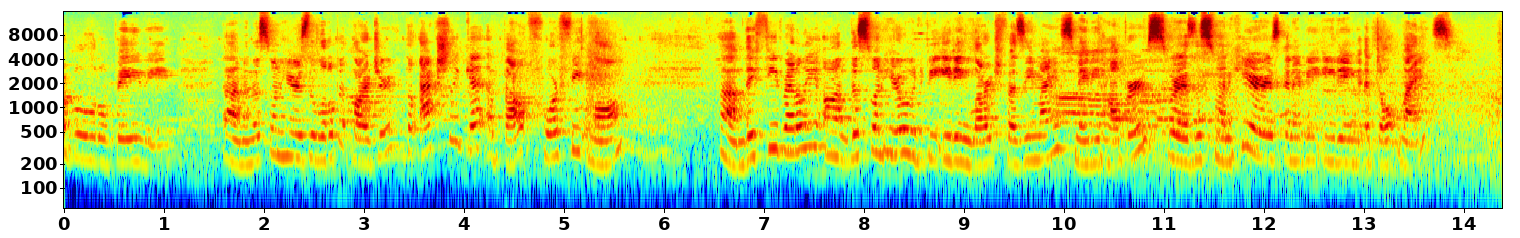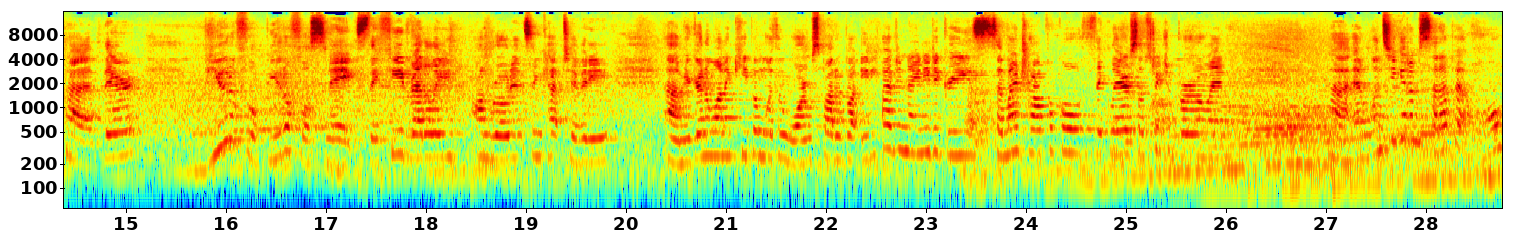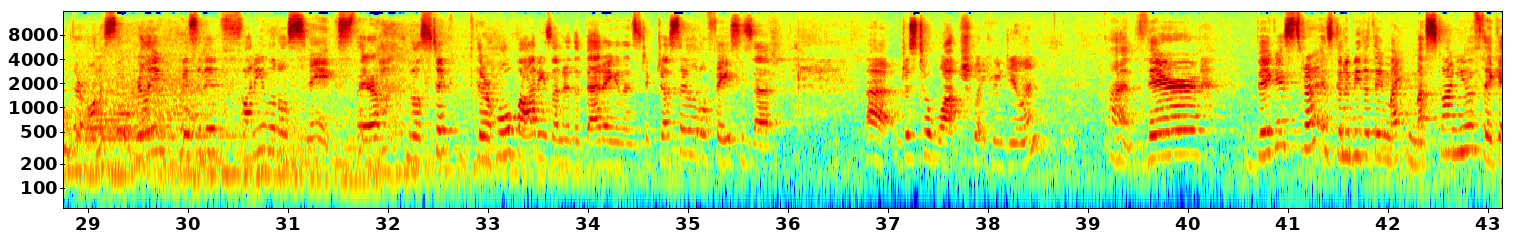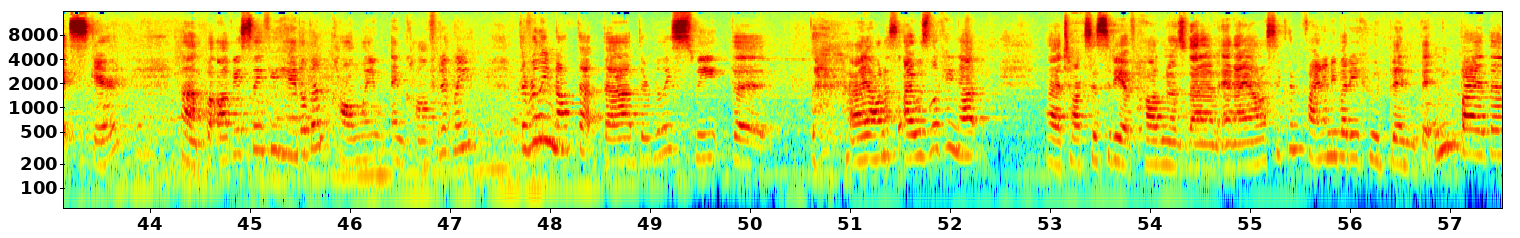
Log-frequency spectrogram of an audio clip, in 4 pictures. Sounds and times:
Speech: 0.0s - 5.7s, 6.6s - 15.2s, 15.8s - 36.0s, 36.8s - 50.3s, 51.0s - 57.5s.

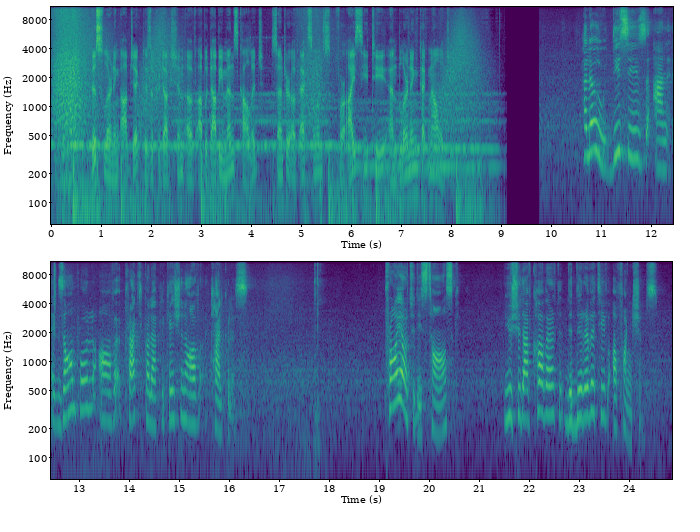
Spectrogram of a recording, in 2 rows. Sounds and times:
Speech: 0.4s - 8.0s, 10.6s - 16.4s, 19.2s - 20.6s, 21.5s - 24.6s.

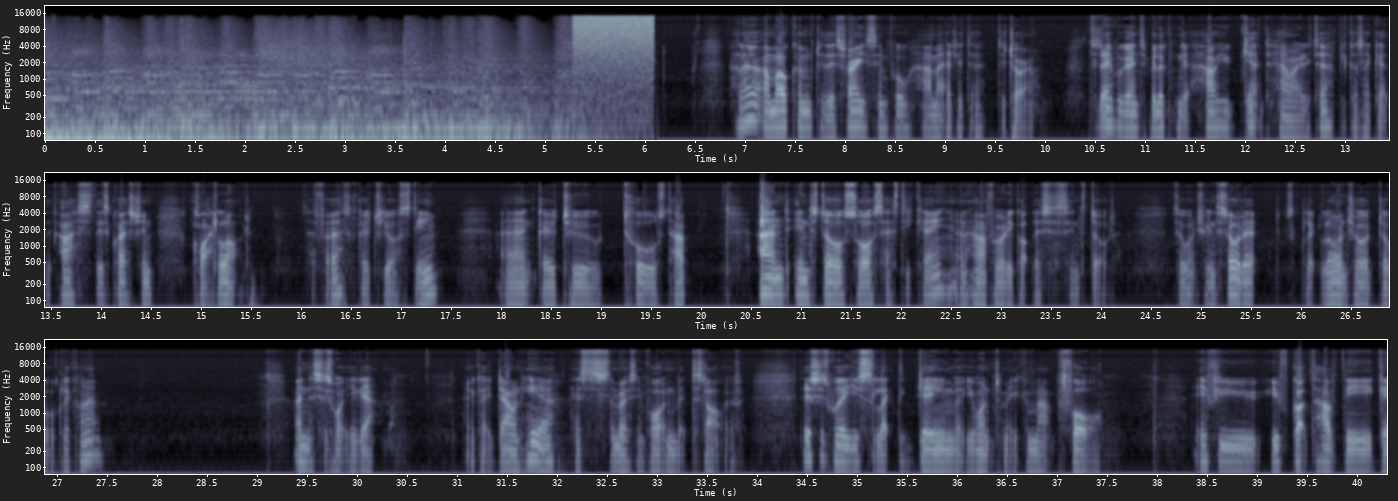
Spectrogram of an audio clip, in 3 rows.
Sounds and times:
Speech: 6.8s - 17.4s, 18.0s - 19.9s, 20.5s - 27.5s, 29.4s - 30.4s, 31.0s - 37.5s, 38.4s - 40.3s.

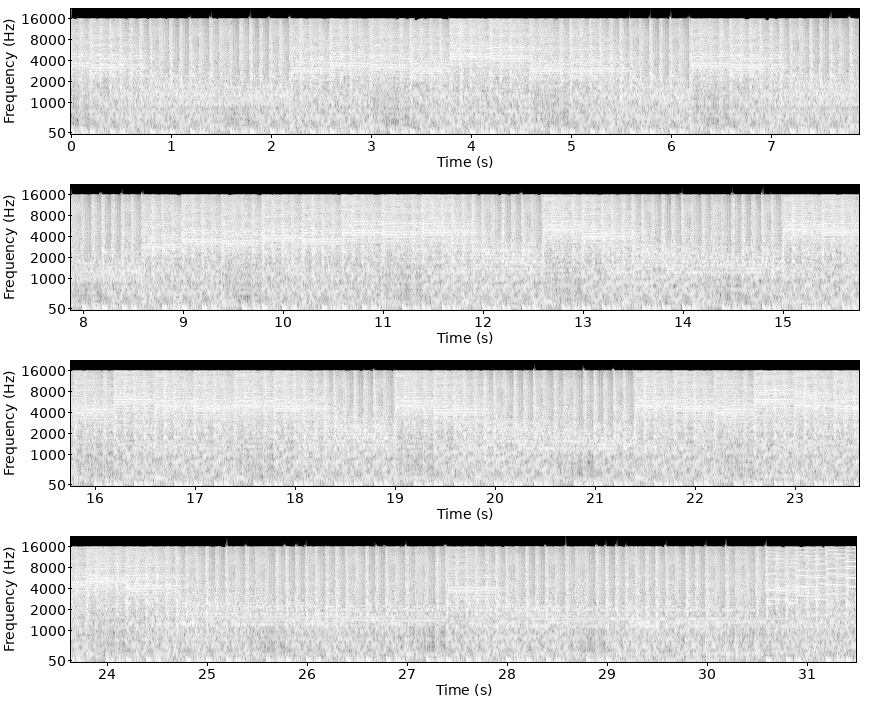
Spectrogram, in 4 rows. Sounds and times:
Music: 0.0s - 31.4s.

